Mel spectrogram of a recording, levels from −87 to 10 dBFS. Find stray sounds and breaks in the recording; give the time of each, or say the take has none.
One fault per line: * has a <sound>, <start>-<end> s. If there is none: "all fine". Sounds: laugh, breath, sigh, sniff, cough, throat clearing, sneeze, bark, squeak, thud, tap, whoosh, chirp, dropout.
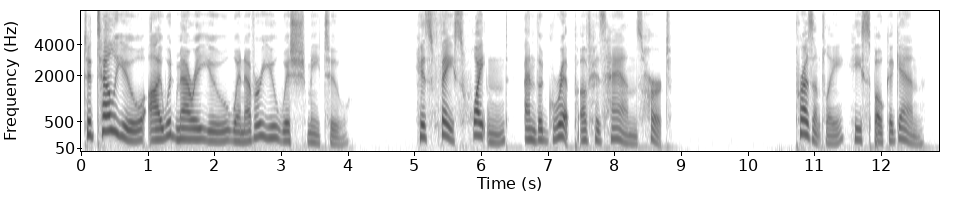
all fine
